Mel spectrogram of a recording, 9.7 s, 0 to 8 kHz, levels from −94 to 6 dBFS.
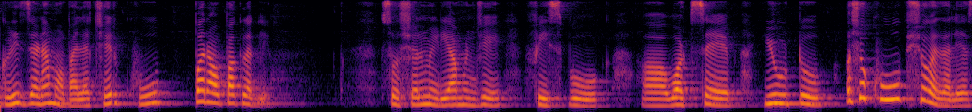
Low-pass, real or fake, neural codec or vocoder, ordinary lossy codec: none; real; none; none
